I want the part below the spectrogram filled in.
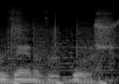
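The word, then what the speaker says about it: Vannevar Bush: Vanver Bush. That's spelled V A N E V A R B U S H.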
